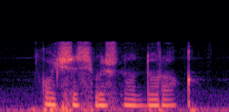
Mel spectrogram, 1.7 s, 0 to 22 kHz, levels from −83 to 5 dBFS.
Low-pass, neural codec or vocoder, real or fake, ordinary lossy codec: 5.4 kHz; none; real; none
